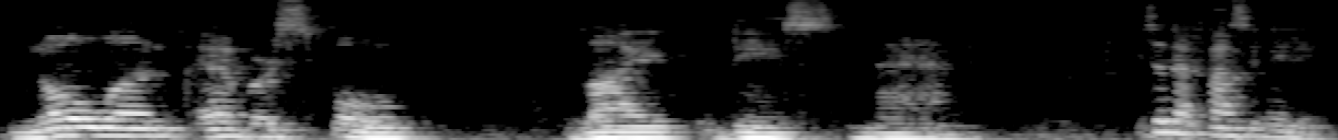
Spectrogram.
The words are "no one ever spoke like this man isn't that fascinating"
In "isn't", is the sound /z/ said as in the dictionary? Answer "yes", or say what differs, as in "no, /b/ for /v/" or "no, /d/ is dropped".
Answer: no, /s/ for /z/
